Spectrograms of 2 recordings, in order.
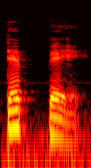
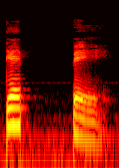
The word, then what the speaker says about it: Teppei: have to introduce a new concept in Japanese pronunciation that I haven't really gone over before in these. So his name is Sasaki Teppei. Sasaki Teppei.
